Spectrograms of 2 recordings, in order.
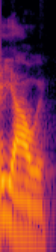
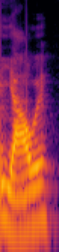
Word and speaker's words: Yahweh: provavelmente a pronúncia era Yahweh. Então, hoje, dentro do meio acadêmico, o que se acredita ser a pronúncia mais original é Yahweh, não Jeová.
